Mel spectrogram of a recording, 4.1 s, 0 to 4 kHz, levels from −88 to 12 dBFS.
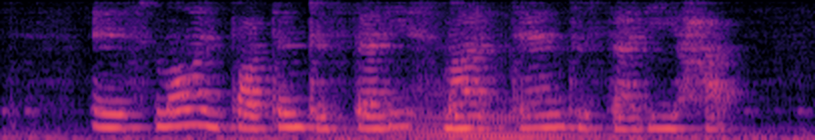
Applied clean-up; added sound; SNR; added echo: none; Motorcycle / Engine; 11 dB; reverberation time 0.3 s.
